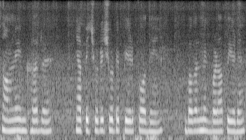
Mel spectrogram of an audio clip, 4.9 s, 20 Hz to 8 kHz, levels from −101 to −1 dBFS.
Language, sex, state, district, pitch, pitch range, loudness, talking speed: Hindi, female, Bihar, West Champaran, 225 Hz, 215-230 Hz, -16 LUFS, 195 wpm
